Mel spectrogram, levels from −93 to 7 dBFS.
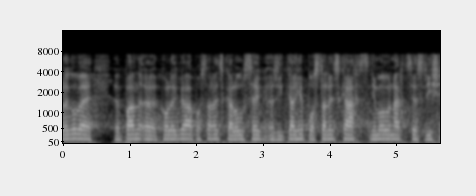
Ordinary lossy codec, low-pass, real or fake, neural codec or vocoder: MP3, 64 kbps; 7.2 kHz; fake; codec, 16 kHz, 4.8 kbps, FACodec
